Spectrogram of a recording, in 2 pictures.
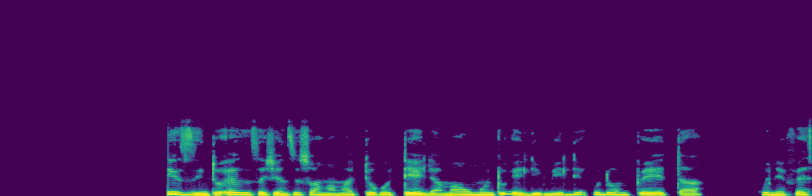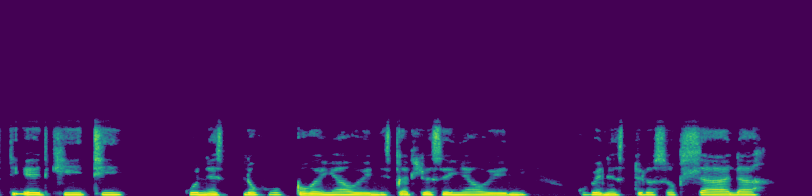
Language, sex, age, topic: North Ndebele, female, 25-35, health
